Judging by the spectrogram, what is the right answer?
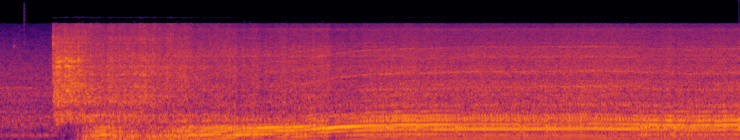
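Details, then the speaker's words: Spare Cross Kart engine that sat for years, test-run with only one mounting bolt in, choke hooked up and muffler fitted: catches on the first pull, revs climb smoothly, then settles into an even, steady run with no knocks. "listen how good that thing sounds who knows how many years this engine has sat"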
